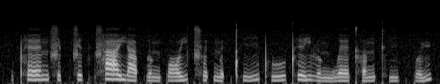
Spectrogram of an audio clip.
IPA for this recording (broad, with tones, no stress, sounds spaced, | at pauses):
pʰ ɛː˨˧ ŋ s ɪ˨˥ k̚ s ɪ˧ k̚ t͡sʰ aː˧ j aː˨ p̚ l ʊ˨˩ ŋ p ɔː˨˥ j t͡sʰ ɵ˧ t̚ n̪ ɵ˨ t̚ pʰ iː˨˥ pʰ uː˨˥ t̪ʰ e˧ j l ʊ˨˩ ŋ w ɛː˨˧ kʰ ɐ˨˥ ŋ kʰ iː˨˥ k̚ p ɵ˨˥ ɥ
